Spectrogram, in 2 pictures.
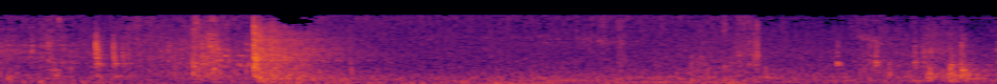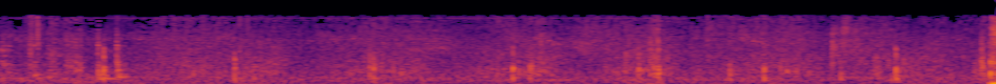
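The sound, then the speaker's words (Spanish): Footsteps of a man of about fifty walking firmly into a room: a steady series of fairly faint, firm steps, with no voices. “Camina a paso firme hasta llegar a los cuadros rechazados y coloca uno de ellos el primero.”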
